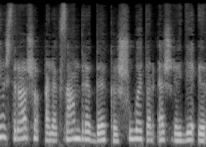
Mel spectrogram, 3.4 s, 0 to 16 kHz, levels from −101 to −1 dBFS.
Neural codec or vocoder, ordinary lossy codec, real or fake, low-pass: codec, 44.1 kHz, 2.6 kbps, DAC; AAC, 48 kbps; fake; 14.4 kHz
